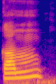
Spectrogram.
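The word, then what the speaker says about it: calm: बोलते हैं तो पुलिस एल एम को मा बोलते हैं य एल जो है साइलेंट है तो काम ठीक है डीजी को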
